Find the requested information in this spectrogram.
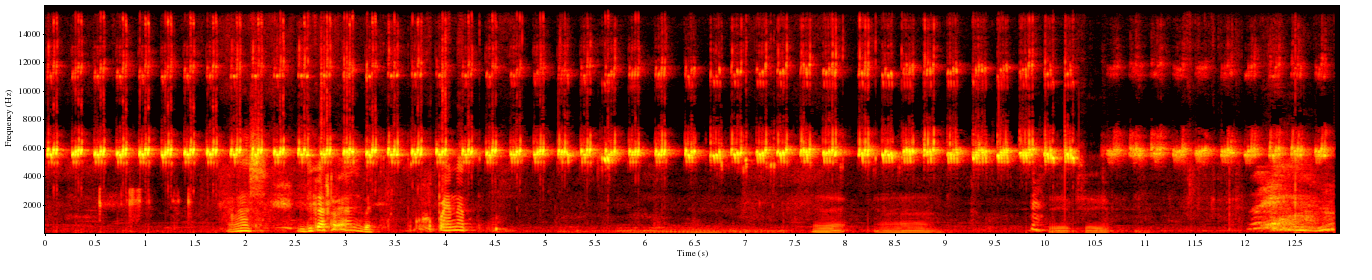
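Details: Hefty cricket caught at night in Indonesia, trilling in fast, shrill, closely spaced pulses that run on steadily, briefly weakening, while several men chat over it.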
